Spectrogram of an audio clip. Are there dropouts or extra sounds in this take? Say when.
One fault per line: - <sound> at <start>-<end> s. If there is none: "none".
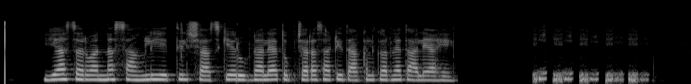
- laugh at 5.3-6.5 s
